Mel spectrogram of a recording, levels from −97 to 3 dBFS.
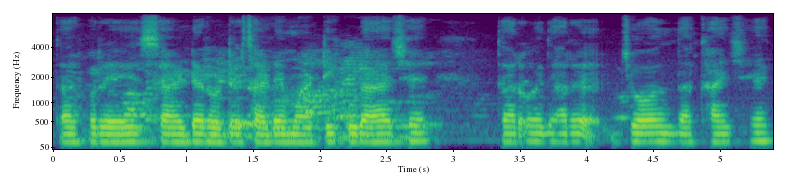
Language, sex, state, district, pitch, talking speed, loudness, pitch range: Bengali, male, West Bengal, Malda, 130 Hz, 175 wpm, -17 LUFS, 130-135 Hz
